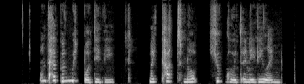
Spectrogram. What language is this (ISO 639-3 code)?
cym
